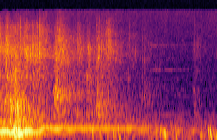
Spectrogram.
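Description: Faint footsteps of high-heeled shoes knocking on the stage floor as a woman walks across it, under a held low note from the band fading out.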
